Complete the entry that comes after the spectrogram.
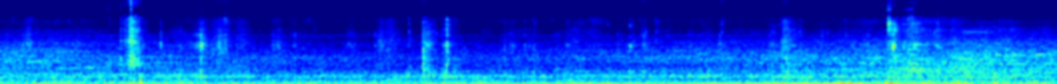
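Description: A person biting into and chewing a BLT sandwich on toasted bread, close to the microphone, with a few sharp crunches and smacks spread through. Under it a low rumble swells over several seconds and drops away near the end; it is the loudest thing.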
